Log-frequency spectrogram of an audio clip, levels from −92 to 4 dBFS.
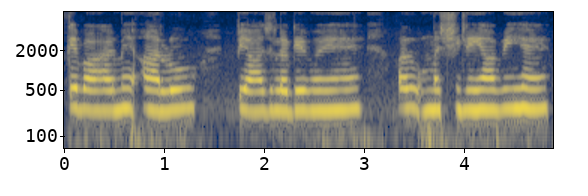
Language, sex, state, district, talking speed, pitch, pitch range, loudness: Hindi, male, Assam, Sonitpur, 135 wpm, 255 Hz, 250-265 Hz, -12 LUFS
